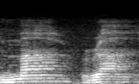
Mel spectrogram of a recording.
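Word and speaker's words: Maranatha: And the word I recommend you to recite is the word Ma-ra-na-tha. That's 4 equally stressed syllables.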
